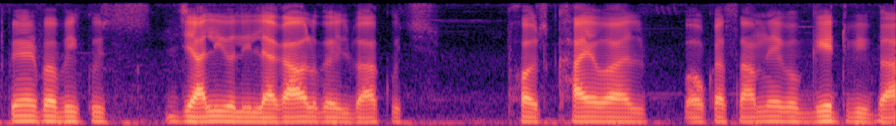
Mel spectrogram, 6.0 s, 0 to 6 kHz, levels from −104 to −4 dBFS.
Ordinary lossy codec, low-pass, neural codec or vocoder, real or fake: none; 5.4 kHz; none; real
